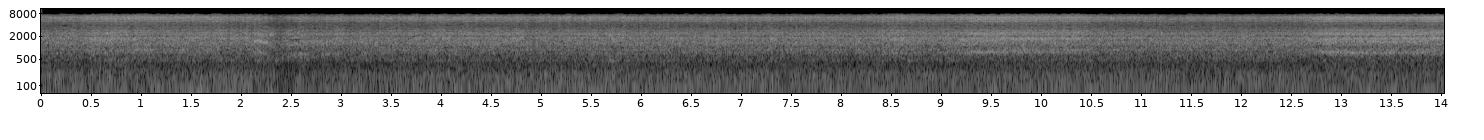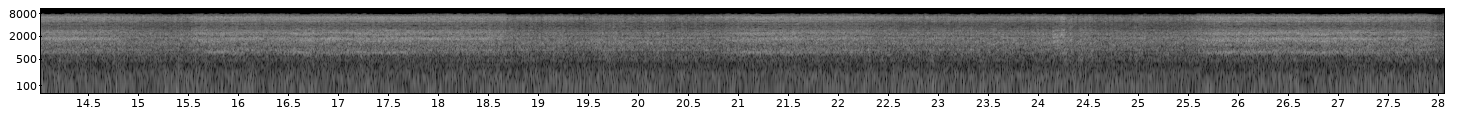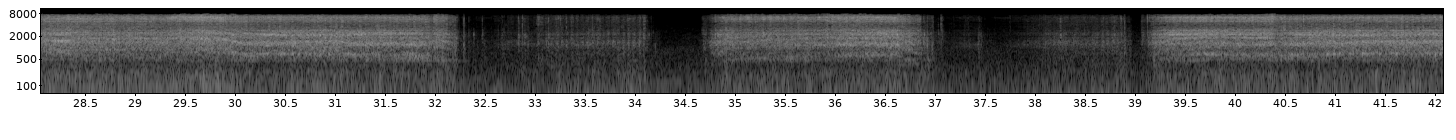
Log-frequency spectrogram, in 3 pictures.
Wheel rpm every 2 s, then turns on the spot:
230, 200, 230, 230, 230, 230, 220, 230, 220, 230, 230, 230, 230, 220, 230, 150, 30, 90, 50, 70, 160.
32-34 36-38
